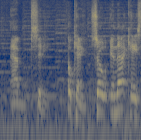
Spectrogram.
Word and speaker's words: Abcde: okay so apparently the kid's name is ABCDE pronounced AB City okay so in that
